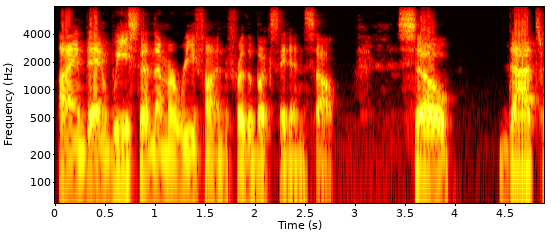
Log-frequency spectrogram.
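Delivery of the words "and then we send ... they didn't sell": ordinary talk, nothing marked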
